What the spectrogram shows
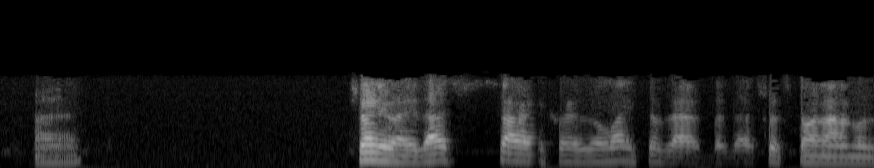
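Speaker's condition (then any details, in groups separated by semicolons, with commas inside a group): Parkinson's; stem cell infusions in houston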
